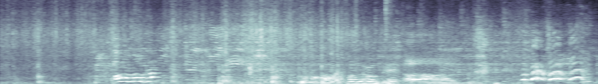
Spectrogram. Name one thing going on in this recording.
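Young people shout and cheer excitedly close by in a small room.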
